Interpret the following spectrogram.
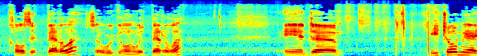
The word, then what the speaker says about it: Bettola: When I look at it, would pronounce it Bettola, and the girl told me almost everyone pronounces it Bettola, but the owner calls it Bettola, so we're going with Bettola.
